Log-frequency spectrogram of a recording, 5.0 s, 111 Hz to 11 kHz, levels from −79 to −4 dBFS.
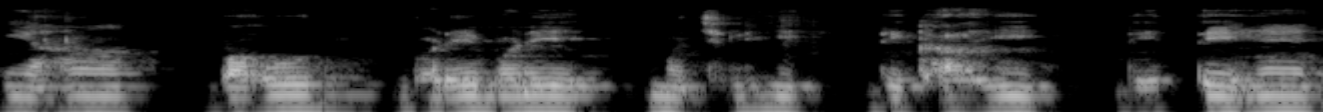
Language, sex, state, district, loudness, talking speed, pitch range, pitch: Hindi, male, Bihar, Lakhisarai, -33 LUFS, 85 wpm, 105-110 Hz, 110 Hz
